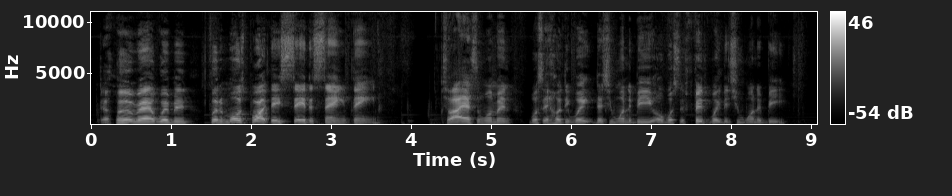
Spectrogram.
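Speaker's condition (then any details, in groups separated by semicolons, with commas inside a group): No condition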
